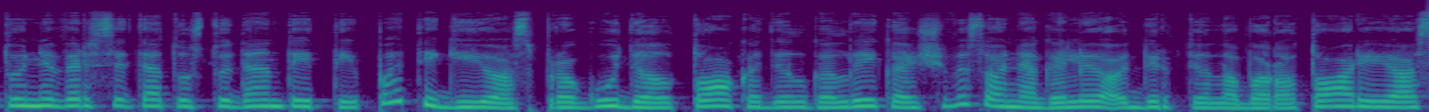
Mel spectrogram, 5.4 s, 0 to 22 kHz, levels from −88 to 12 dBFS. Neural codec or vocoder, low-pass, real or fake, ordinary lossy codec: none; 14.4 kHz; real; Opus, 64 kbps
